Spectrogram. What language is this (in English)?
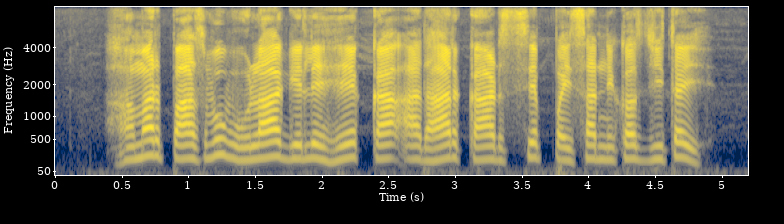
Magahi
